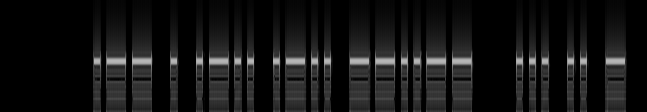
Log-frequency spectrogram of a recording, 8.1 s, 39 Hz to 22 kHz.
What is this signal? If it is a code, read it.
Morse code, heard as a keyed tone, about 15 wpm, 700 Hz. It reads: WELL, SIT
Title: Sentences from Top 500 Words and Abbreviations 15wpm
